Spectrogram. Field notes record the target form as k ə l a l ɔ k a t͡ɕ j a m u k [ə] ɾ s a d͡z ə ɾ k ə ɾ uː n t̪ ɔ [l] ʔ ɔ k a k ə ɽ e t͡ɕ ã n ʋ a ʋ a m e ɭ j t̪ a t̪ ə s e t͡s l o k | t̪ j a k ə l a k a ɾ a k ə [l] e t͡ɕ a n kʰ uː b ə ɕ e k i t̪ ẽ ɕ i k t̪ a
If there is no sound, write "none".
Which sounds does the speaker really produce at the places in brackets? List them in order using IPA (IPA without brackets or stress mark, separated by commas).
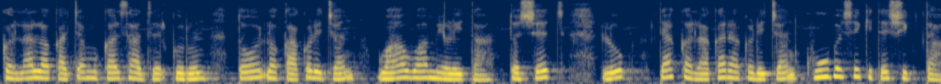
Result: a, l, ɽ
